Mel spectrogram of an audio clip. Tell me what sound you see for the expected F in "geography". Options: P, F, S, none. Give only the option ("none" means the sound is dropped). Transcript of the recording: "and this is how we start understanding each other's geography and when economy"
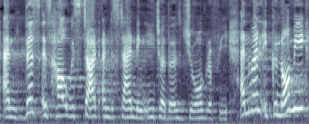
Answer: F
